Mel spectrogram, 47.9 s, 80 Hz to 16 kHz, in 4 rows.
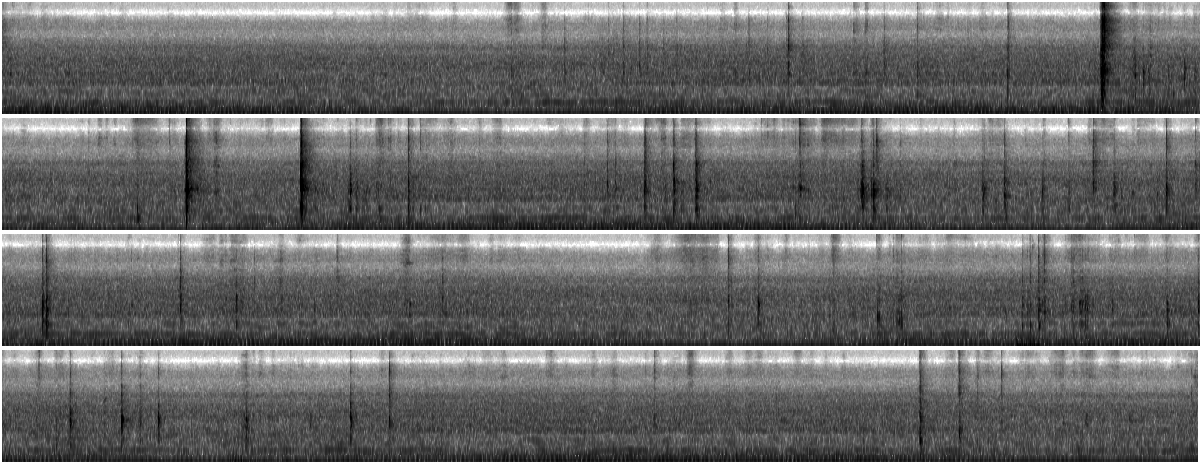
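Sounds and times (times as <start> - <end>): steady low hum: 0.0 - 47.9
hard plastic parts clicking: 10.9 - 12.1, 12.9 - 29.2, 30.4 - 44.0.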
